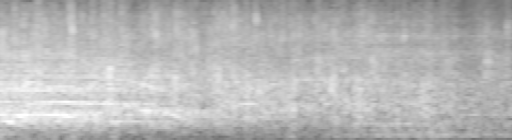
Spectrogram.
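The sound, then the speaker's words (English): A church audience applauds and cheers during a sermon, a broad, steady wash of clapping that fades gradually toward the end. “if you want to be more like Jesus, make a little noise in the room right now.”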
